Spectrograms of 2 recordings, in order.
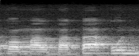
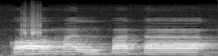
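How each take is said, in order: First: The last word ends with an added 'un' sound. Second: The last word ends in a plain long 'a'. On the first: The speaker calls it wrong. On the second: The speaker calls it right.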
